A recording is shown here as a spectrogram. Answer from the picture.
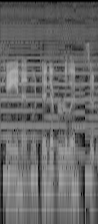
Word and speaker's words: Canaan: Guess the biblical one is pronounced Kanan, which I never really understood why it's pronounced canon.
